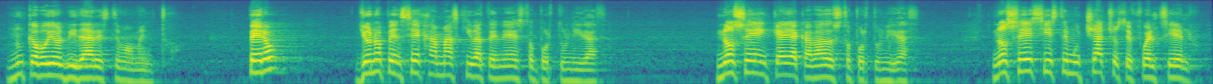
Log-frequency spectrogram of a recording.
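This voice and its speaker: A man with a high pitch talks at a fairly quick pace and with lively intonation, broken by long, frequent pauses. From Mexico. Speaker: preacher. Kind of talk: sermon. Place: church.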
